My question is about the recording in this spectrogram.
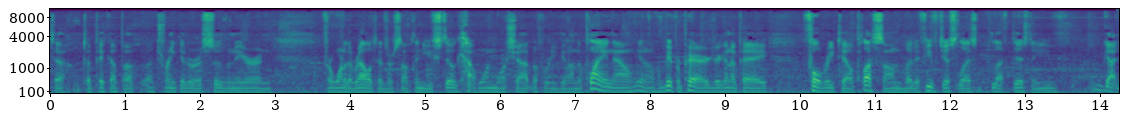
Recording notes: An early Monday morning inside the Orlando airport, which is code for lots of background noise.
